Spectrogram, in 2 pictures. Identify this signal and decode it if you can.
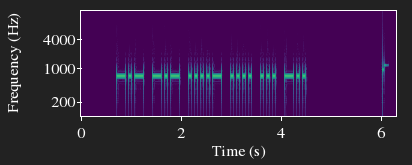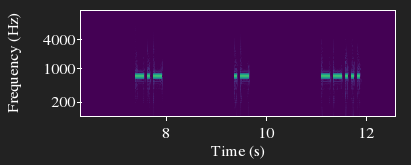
Morse code, heard as a keyed tone, about 20 wpm, spaced as for 11 wpm, 700 Hz. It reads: KK4HSD KA7
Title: USA Call Signs - 6 Characters - 8x Character Spacing - 20wpm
